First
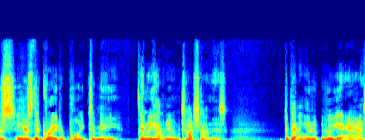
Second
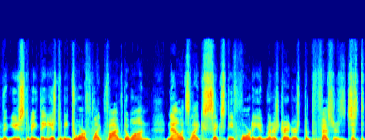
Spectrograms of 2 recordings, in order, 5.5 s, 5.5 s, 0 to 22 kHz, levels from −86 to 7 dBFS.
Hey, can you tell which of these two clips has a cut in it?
first; 1 cut; at 1.9 s

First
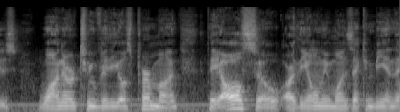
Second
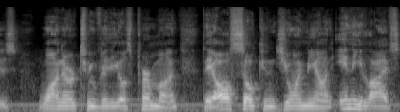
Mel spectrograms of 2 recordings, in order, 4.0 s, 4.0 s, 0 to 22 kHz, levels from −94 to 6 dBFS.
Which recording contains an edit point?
first; 1 cut; at 2.0 s

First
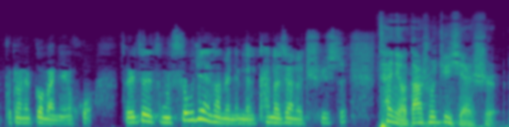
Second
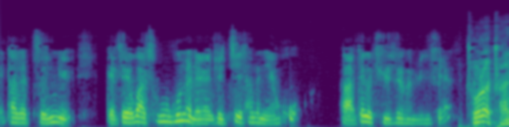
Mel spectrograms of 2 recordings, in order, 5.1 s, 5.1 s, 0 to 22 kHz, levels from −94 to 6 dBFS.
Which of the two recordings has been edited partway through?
first; 2 cuts; at 2.4 s, 3.8 s

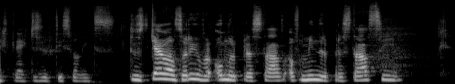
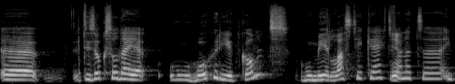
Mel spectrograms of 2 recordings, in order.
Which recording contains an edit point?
second; 1 cut; at 3.0 s

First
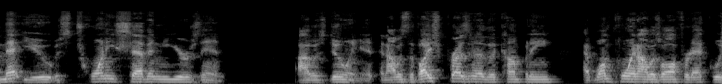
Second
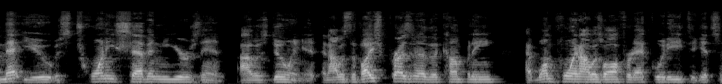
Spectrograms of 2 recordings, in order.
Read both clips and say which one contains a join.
second; 1 cut; at 2.3 s

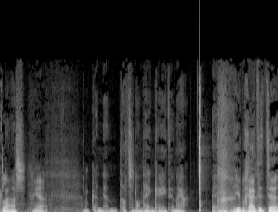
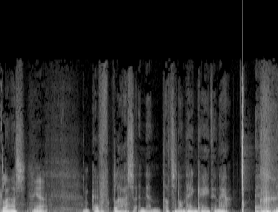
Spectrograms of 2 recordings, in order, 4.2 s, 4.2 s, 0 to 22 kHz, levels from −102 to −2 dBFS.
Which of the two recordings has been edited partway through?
first; 1 cut; at 1.4 s

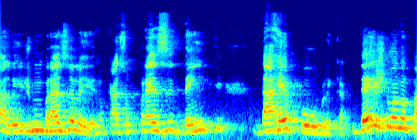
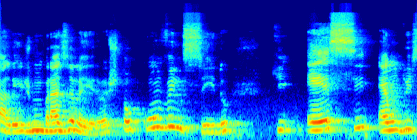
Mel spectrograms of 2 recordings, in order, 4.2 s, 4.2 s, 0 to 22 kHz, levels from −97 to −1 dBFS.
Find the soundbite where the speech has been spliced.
first; 1 cut; at 1.0 s

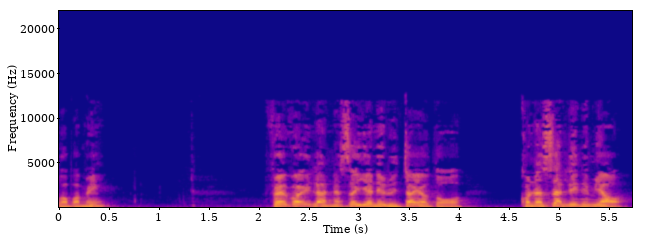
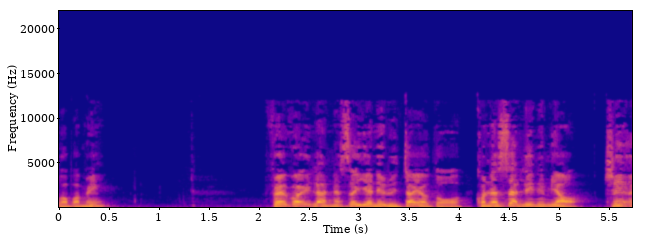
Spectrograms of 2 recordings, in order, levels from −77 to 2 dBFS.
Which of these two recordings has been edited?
second; 1 cut; at 4.1 s

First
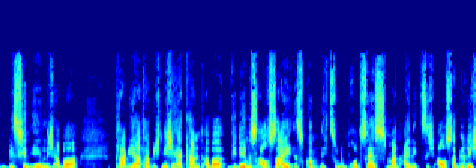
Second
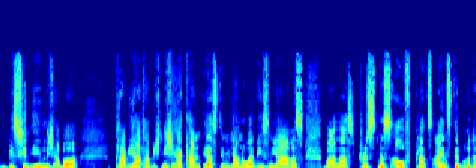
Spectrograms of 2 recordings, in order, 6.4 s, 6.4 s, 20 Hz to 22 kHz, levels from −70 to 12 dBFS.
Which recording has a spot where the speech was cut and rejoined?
second; 1 cut; at 2.7 s

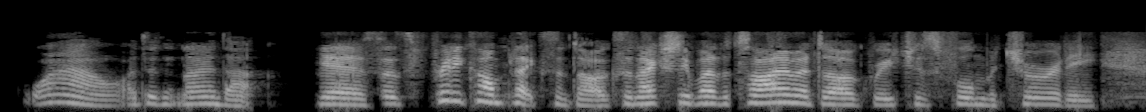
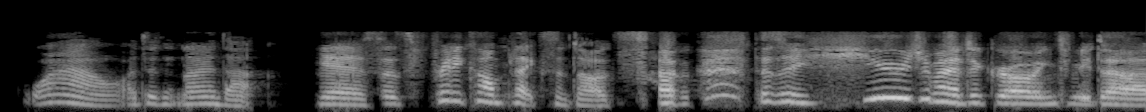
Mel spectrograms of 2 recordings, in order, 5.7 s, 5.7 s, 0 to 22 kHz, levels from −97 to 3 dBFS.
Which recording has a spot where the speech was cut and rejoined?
second; 1 cut; at 3.1 s

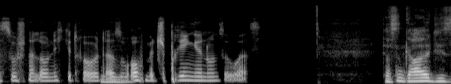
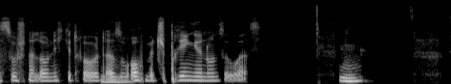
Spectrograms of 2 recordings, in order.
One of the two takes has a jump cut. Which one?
second; 1 cut; at 3.3 s

